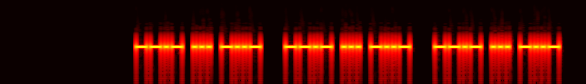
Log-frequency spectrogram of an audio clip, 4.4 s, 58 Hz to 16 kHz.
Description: Morse code, heard as a keyed tone, about 44 wpm, 700 Hz. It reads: QSX QSX QSX
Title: Q-Codes Repeated 3x 45wpm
